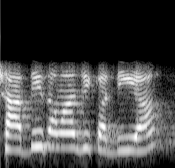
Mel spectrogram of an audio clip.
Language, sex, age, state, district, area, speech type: Sindhi, female, 30-45, Gujarat, Surat, urban, conversation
